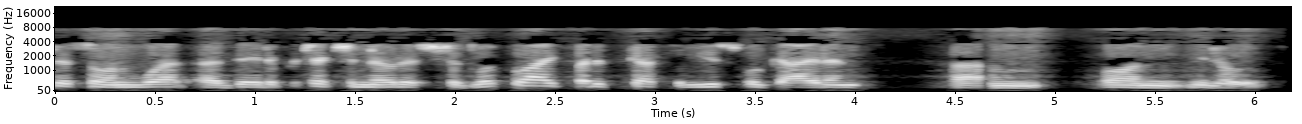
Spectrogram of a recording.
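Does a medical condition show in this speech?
No.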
